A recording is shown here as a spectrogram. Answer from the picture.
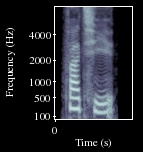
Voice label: "发起", Chinese

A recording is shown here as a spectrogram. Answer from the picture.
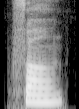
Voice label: "方", Chinese

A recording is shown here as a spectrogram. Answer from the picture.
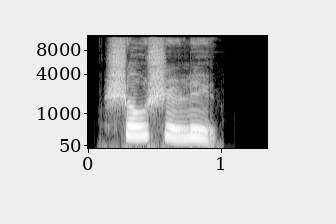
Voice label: "收视率", Chinese

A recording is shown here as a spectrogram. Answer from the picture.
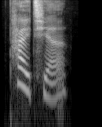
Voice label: "派遣", Chinese

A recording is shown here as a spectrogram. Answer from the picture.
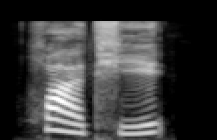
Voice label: "话题", Chinese

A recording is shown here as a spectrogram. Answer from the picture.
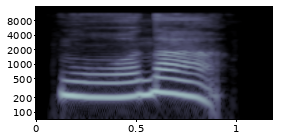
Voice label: "磨难", Chinese

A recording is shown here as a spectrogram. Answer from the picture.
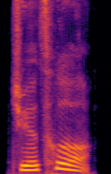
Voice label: "决策", Chinese

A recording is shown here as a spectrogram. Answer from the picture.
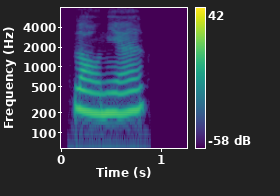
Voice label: "老年", Chinese

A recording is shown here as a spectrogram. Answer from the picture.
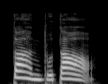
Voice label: "办不到", Chinese

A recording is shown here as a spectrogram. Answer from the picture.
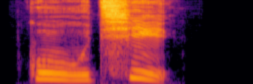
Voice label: "骨气", Chinese

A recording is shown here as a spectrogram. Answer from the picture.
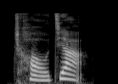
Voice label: "吵架", Chinese

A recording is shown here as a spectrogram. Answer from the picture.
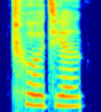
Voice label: "车间", Chinese

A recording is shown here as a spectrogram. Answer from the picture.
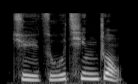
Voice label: "举足轻重", Chinese

